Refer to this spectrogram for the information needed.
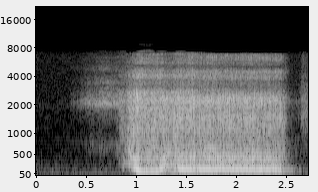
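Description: A single long, deep, rasping snore lasting about a second and a half.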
